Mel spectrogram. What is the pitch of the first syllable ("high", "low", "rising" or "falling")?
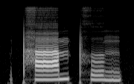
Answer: rising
